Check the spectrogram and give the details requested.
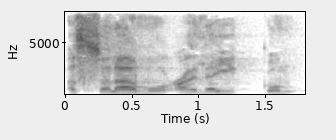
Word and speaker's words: السلام علیکم: جو سلام کرتے ہیں بدقسمتی سے سلام وہ بھی درست نہیں کرتے، جس کا صحیح تلفظ ہے وہ ادا نہیں کرتے. تو السلام علیکم یہ کہنا اگر کہوں اکثریت اور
